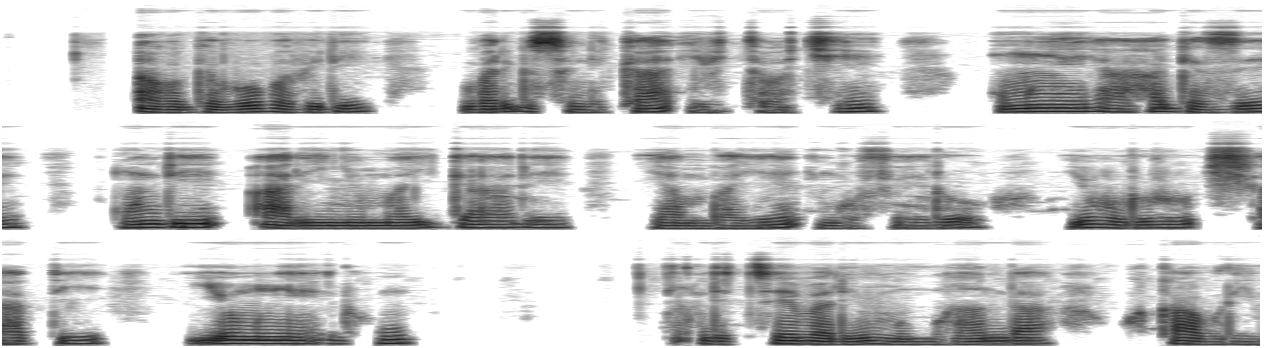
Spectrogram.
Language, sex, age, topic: Kinyarwanda, male, 25-35, finance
